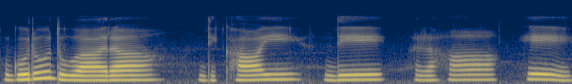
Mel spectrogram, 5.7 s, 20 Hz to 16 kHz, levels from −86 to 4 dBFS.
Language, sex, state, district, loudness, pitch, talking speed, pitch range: Hindi, female, Madhya Pradesh, Bhopal, -15 LUFS, 215 Hz, 50 wpm, 200-225 Hz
